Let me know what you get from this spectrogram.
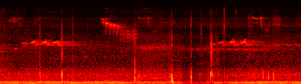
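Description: Songbirds singing: a high, quick run of notes falling in pitch about two seconds in, and short warbling phrases near the start and again past the middle.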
